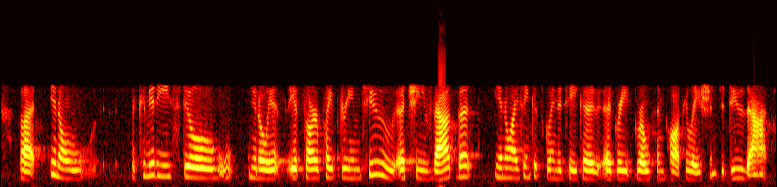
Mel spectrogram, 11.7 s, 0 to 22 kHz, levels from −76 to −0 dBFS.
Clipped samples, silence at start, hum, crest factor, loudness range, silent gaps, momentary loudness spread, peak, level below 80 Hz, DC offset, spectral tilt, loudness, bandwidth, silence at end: under 0.1%; 0 s; none; 20 dB; 3 LU; none; 12 LU; 0 dBFS; -70 dBFS; under 0.1%; -5 dB/octave; -19 LUFS; 8 kHz; 0.15 s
